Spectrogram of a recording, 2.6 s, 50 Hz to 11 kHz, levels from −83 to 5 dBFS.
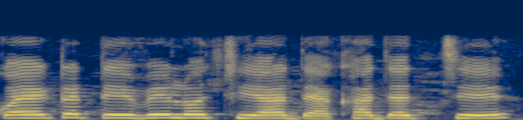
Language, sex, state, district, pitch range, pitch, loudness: Bengali, female, West Bengal, Alipurduar, 265-295 Hz, 275 Hz, -12 LUFS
